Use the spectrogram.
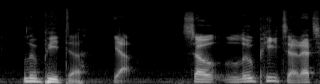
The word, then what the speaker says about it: Lupita: So Lupita, that's how you say her name?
